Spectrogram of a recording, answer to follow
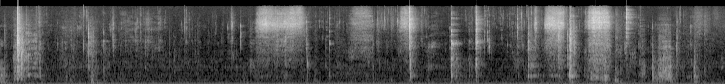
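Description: Eating sounds: chopsticks clicking against plates and bowls in sharp separate strikes, and a few slurps of bibim noodles, each about a second long.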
